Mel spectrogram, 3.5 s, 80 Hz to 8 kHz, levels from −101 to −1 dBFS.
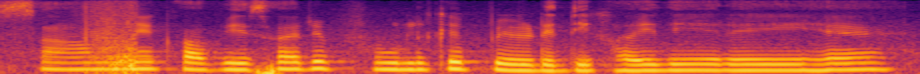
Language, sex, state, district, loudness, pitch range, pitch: Hindi, female, Uttar Pradesh, Saharanpur, -15 LUFS, 190-225 Hz, 215 Hz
